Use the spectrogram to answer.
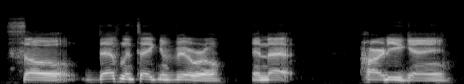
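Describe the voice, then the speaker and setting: A man's voice: fairly low pitch, steady tone, measured pace, sharp tone, smooth, no echo. Matter-of-fact man on a muffled mic. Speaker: podcast co-host. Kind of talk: casual sports chat.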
